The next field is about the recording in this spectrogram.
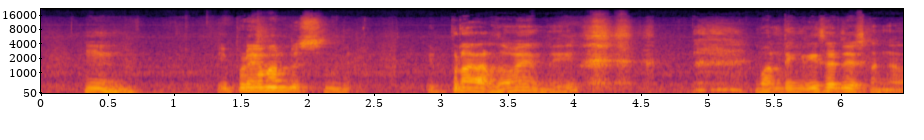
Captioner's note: laughs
